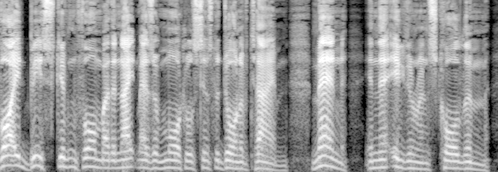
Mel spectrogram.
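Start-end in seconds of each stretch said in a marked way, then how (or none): none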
